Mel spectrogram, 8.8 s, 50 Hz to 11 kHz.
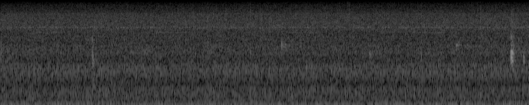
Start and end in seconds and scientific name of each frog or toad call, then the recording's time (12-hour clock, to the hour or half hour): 1.4	1.7	Boana bischoffi
4.5	4.9	Sphaenorhynchus surdus
7.5	7.8	Sphaenorhynchus surdus
8.3	8.8	Boana bischoffi
midnight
